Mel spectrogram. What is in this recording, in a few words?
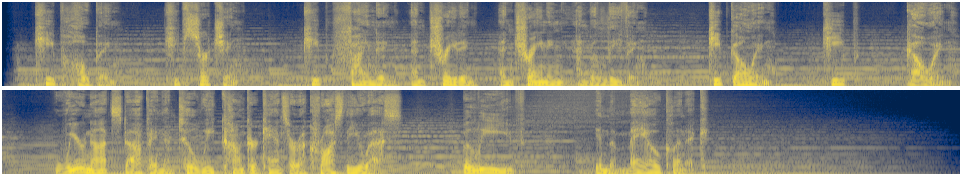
commercial; mayo clinic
